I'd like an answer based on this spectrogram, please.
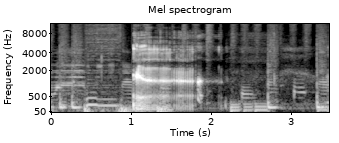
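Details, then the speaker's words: A loud, drawn-out voluntary belch performed on purpose as a talent, lasting nearly a second, with background music; burping. "Okay, so my talent is burping. If you want to see a performance,"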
